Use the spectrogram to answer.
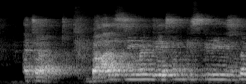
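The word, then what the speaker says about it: Balz-Schiemann: अच्छा बाल-सीमन रिएक्शन किसके लिए यूज होता है, सुनो अभी BALZSCHIEMANNS, हाँ Z का ये साइलेंट है।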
